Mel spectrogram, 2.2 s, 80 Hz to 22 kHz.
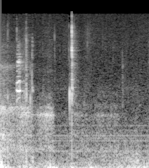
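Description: Quiet handling of 12-gauge wire in a cordless screwdriver's built-in wire stripper: faint rustling with a small click about a second in.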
